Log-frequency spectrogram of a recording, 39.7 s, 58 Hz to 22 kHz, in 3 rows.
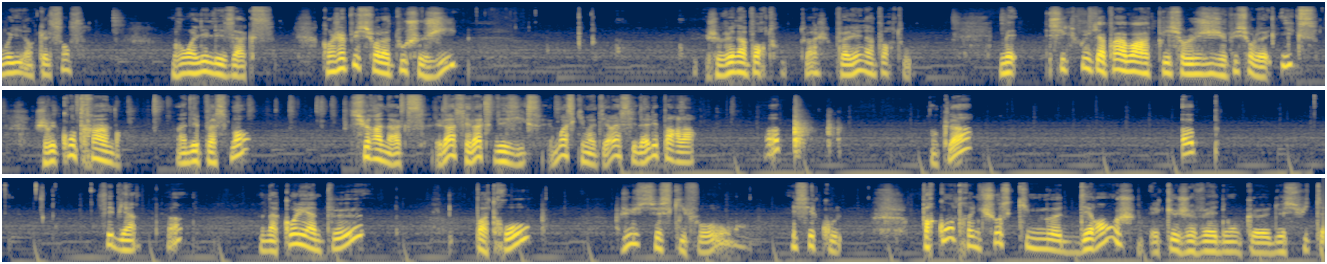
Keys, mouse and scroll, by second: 5.8 g, 27.4-30.5 middle drag.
